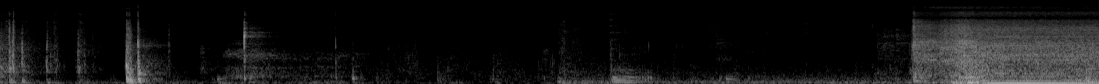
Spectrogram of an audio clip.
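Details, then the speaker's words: 2009 VW Eos 2.0T, towed in with flashing check engine light and misfire, after ignition coils were reseated and faulty coil dealt with: after clicks the engine catches at once and settles into an even, steady run with no stumble, normal start. "we just started it let it R for a little bit let's bring up that misfire counter sounds good so far right so far so good"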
